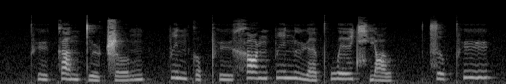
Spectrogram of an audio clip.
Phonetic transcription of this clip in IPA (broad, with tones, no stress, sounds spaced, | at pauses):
pʰ y˨˩ k a˥˩ n t̪ y˨˩ ʈ͡ʂ ɤ˧˥ ŋ | p i˥˩ n k ɤ˩ pʰ y˨˩ x ɑ˥ ŋ p i˥ n l ɥ ɛ˨˩ pʰ w e˥ ɪ̯ t͡ɕʰ j ɑ˨ ʊ̯ | t͡s ɹ̩˥˩ pʰ y˥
